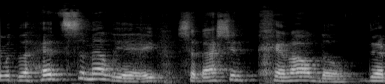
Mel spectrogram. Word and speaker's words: Giraldo: why I'm here with the head sommelier, Sebastian Giraldo. Did I pronounce that right? Almost right. Yeah. Just give me the right for the Giraldo. Sebastian Giraldo. Giraldo.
